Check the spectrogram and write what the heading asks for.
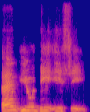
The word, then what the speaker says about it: MUDEC: So it's a Museum of Cultures, M-U-D-E-C. I could speculate now if I try to pronounce that apparent word made of the initials, M-U-D-E-C, Mudec.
